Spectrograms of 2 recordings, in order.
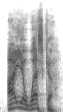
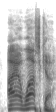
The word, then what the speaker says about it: ayahuasca: a it doesn't it doesn't sound how it looks ayahuasca ayahuasca there you go i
